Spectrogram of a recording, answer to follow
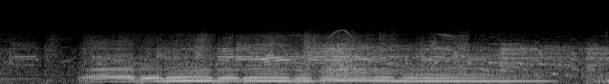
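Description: A man's sad song, slowed down so the voice drags into long, low, slowly wavering notes. It begins about a second in.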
